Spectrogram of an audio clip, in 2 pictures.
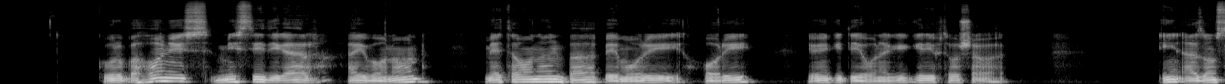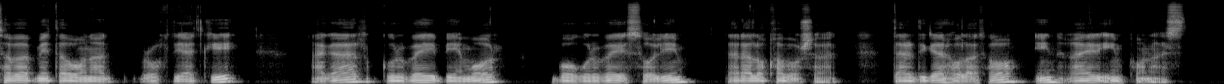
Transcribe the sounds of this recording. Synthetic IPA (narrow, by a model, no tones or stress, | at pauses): ɡ̥uɾbaɦɔnizmislid̪iɡaɾhajvɔnɔn | me̞t̪ʰavɔnand̪babe̞mɔɾiːhɔɾi | jɔ̰iŋkid̪evɔnaɡiɡiɾift̪ʰɔɾʃa̰va̰d̪̥̚ | ʔinazɔnsaβabme̞t̪ʰavɔnad̪̚ | ɾuχd̪iad̪kʰi | ʔa̰ɡaɾɡ̥uɾbaibe̞mɔɾ | bɔɡuɾbaisɔlim | d̪̥a̰ɾalɔqʰabɔʃa̰d̪̥̚ː | aɾd̪iɡaɾɦɔlat̪hɔinʁajɾiimkʰɔna̰st̪̚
